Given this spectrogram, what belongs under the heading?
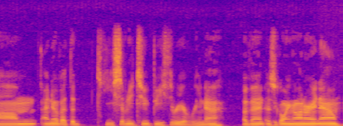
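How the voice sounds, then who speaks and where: A soft-spoken man talks at a moderate pace in a medium pitch, his dark, mellow tone carried by fairly even intonation. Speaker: gaming video creator. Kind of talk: gameplay commentary. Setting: at home late at night. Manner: soft-spoken, talking quietly; halting, many fillers.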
